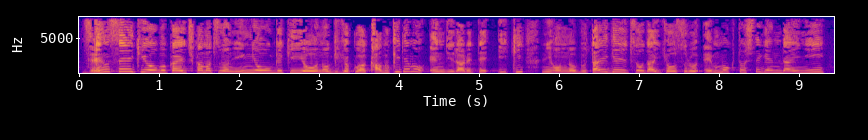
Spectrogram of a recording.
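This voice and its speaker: A man with a very high voice gives a textbook lesson, his pitch leaping all over as he poses questions and answers them himself. The sound is dull and lo-fi. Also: animated, mellow. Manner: acts out quick imagined exchanges with questions and answers. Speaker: teacher. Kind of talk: textbook lecture.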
